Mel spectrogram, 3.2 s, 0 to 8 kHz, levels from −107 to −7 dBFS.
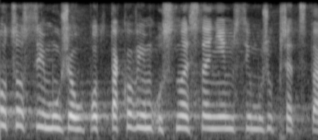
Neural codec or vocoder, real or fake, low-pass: none; real; 7.2 kHz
